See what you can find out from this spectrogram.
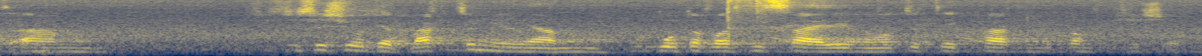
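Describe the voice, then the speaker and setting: A woman with a Trinidadian accent talks at a fairly quick pace, her pitch fairly low. Her intonation stays fairly even over noticeable background noise. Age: 50s. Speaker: geriatric nurse, pageant contestant. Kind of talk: interview.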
